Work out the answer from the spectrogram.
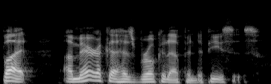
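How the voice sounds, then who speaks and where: A man's voice: mid-range voice, animated, normal speed, no room sound, lo-fi sound. A man, middle-aged, talking casually on a podcast and explaining things in an enthusiastic, rambling way. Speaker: podcast host and fiction writer.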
